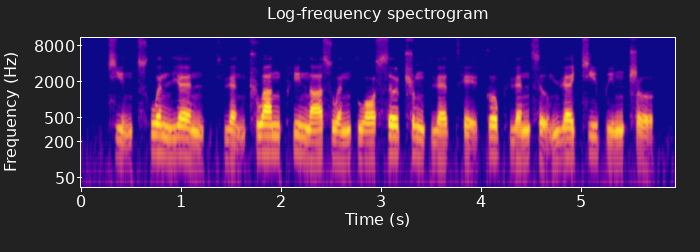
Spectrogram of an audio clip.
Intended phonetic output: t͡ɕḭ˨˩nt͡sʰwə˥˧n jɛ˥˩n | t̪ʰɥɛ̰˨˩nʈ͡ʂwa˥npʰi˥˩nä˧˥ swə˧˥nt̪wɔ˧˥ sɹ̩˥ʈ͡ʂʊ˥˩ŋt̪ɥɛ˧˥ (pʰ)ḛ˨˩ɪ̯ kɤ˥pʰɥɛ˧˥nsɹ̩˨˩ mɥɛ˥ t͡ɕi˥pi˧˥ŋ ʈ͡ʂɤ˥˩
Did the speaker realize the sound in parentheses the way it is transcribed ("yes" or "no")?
no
